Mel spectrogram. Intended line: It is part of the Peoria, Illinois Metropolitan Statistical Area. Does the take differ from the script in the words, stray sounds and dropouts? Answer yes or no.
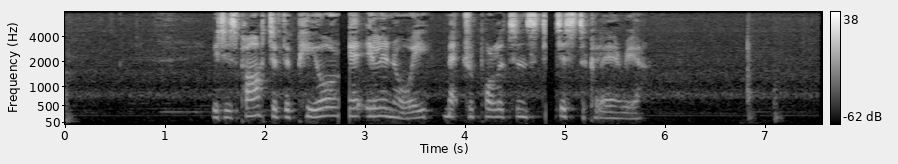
yes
